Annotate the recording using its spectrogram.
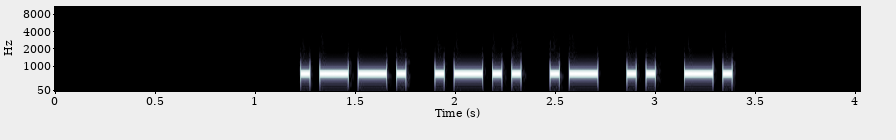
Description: Morse code, heard as a keyed tone, about 25 wpm, 700 Hz. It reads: PLAIN
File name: 5 Letter Words - First 3 Letters Given - 25wpm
